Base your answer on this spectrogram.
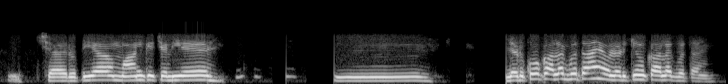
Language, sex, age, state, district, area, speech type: Hindi, male, 45-60, Uttar Pradesh, Lucknow, urban, conversation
